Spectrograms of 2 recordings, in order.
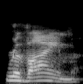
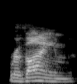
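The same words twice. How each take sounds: First: The word is said in two syllables. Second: The same.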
